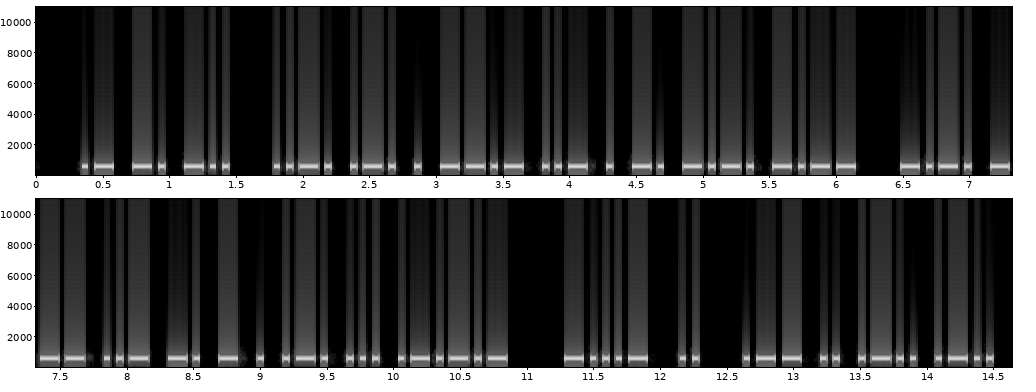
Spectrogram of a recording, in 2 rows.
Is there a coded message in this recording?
Yes: Morse code from 0.3 to 14.5 s, heard as a keyed tone, about 25 wpm, 600 Hz. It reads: AND FREQUENCY COUNTERS. <BT> I WILL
